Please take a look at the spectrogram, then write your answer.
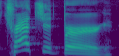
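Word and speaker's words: Trachtenberg: I can't pronounce the name. David Trachenberg. It's so many. It's Tratchenberg.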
